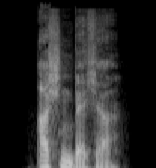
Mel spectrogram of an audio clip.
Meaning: ashtray
- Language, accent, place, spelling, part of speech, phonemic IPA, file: German, Germany, Berlin, Aschenbecher, noun, /ˈaʃənˌbɛçər/, De-Aschenbecher.ogg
